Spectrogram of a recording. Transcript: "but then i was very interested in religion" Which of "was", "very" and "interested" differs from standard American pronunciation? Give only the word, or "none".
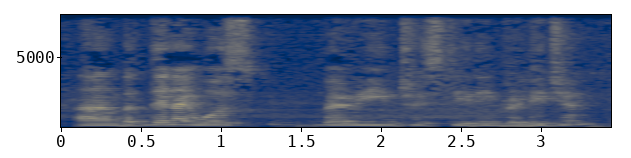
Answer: none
